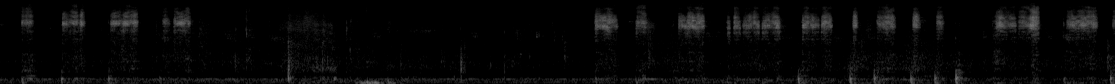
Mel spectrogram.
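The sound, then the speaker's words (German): A pen scratches on paper as words are written down. There are two stretches of quick, faint scribbling strokes, a few at the start and many more in the second half, separated by a quieter pause. “Und ich schreibe es erstmal auf.”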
